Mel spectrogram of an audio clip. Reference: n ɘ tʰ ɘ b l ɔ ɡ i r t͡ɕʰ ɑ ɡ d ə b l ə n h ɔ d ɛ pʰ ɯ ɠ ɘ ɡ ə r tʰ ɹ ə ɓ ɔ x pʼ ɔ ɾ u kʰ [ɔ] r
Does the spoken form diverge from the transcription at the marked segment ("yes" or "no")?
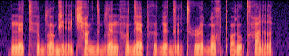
yes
